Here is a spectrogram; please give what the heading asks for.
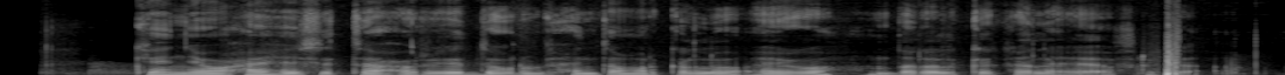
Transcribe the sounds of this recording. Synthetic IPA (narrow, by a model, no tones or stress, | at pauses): kʰɛnjɐwɑħɑjɦɛjsɐt̪ʰaːħʊɾɪjɐd̪ɐwʊrbɪħɪnt̪ʰɐmɐrkʰɐlɔːʔɛːɣɔd̪ɐlɐlkʰɐkʰɐlɛ̰ʔɛ̰ːʔɐfrɪkʰɐ̰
